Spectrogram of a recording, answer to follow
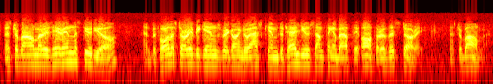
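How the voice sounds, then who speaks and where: Male announcer, old-time radio. Very sharp, forceful tone, formal scripted delivery, dull archival sound. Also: on the high side. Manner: formal, measured.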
